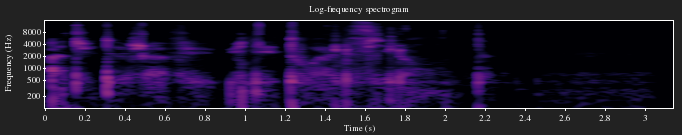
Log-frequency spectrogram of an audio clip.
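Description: Someone whispers in a soft-spoken way over loud background noise. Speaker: reader of a children's book. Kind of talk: reading aloud, bedtime-story style. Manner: soft ASMR whisper, reading aloud.

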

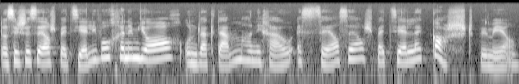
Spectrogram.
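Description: Her fairly high voice moving quickly with hardly any pauses, a woman speaks with lively intonation. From Switzerland. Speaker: talk show host. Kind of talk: TV talk show host intro. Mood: warm, friendly. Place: studio. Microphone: handheld.

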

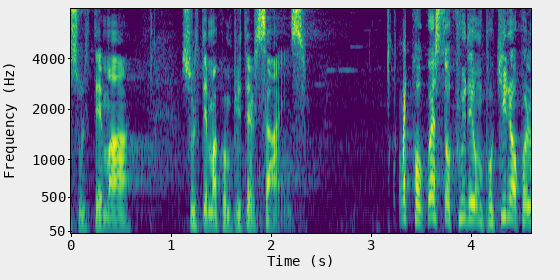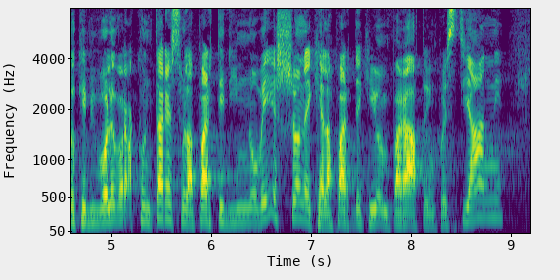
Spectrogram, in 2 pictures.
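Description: A man talking at a very fast pace with lively intonation, faint music in the background. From northern Italy, Varese; northern Italy. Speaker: startup co-founder, tech executive; speaker. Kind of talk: conference speech. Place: stage. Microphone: headset.

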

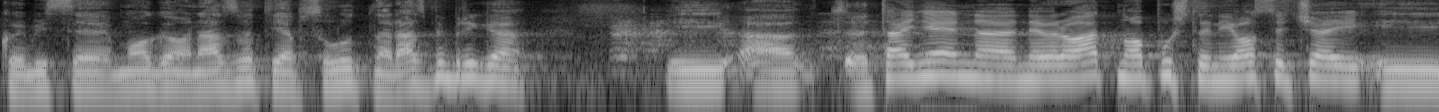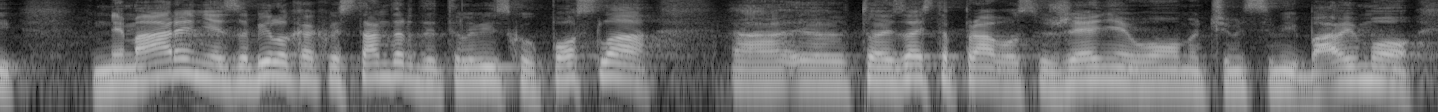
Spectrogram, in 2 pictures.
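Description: The pace is fairly quick. A man speaks, his pitch moving in an ordinary way. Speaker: comedy show host. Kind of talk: comedic monologue commentary. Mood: dry ironic deadpan. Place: studio. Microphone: lapel.

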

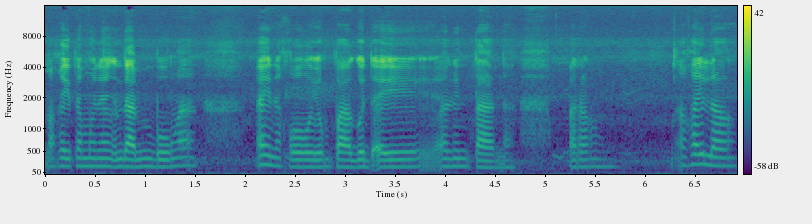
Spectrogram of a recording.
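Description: A woman talks at a moderate pace in a fairly low pitch with monotone, flat intonation. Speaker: gardening vlogger. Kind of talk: vlog narration. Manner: casual, halting with fillers.

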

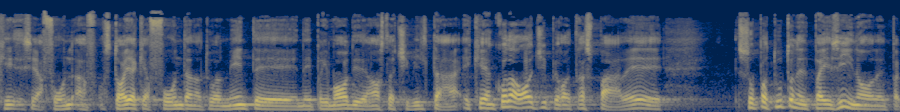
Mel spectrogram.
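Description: A man with a northern Italian accent speaks at a moderate pace in a dark, mellow tone. The background is quiet. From northern Italy, Como; northern Italy. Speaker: economics professor and poet; economics professor, poet. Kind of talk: TV interview. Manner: halting, many restarts. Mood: calm, reflective, warm. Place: studio.

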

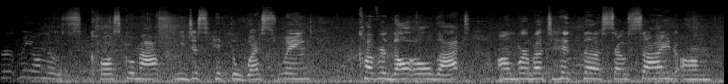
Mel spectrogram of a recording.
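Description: A woman at a moderate pace with ordinary pitch variation, over noticeable background noise. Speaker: vlogger sister. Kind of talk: casual vlog chat. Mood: playful, joking. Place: shop. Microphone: phone near.

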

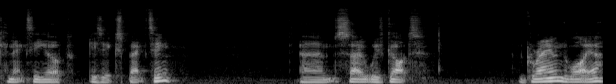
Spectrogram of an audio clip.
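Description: In a quiet background, a man speaks fairly slowly in a somewhat breathy voice. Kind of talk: tutorial. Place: workshop.

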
